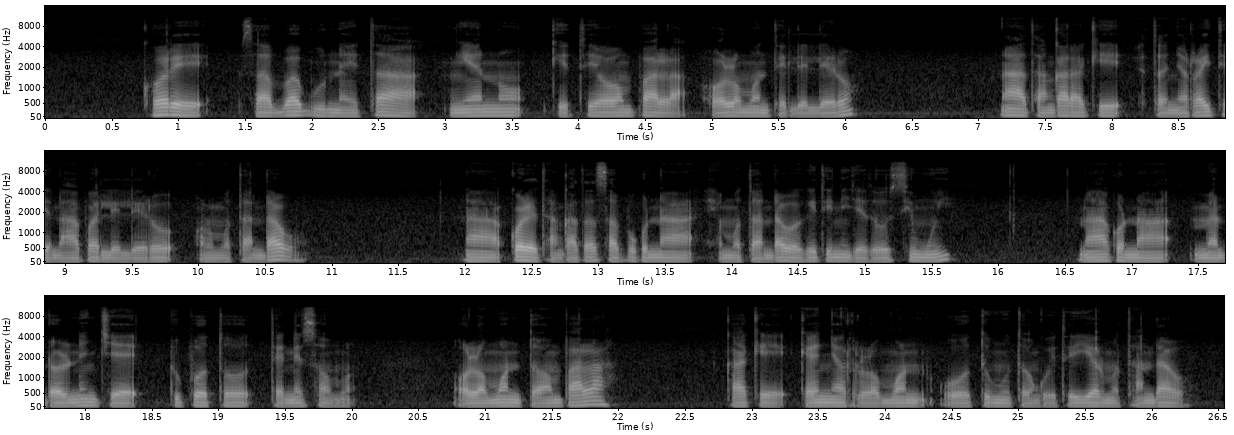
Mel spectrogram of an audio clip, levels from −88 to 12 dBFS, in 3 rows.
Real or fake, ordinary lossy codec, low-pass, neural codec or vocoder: real; none; 10.8 kHz; none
